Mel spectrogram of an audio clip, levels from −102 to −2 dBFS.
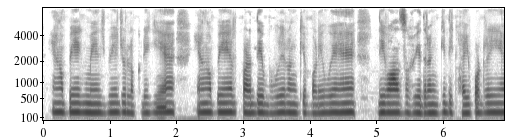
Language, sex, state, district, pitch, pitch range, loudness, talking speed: Hindi, female, Uttar Pradesh, Muzaffarnagar, 190 Hz, 185-195 Hz, -36 LUFS, 240 wpm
